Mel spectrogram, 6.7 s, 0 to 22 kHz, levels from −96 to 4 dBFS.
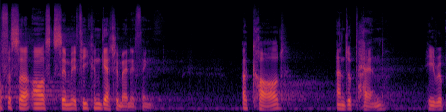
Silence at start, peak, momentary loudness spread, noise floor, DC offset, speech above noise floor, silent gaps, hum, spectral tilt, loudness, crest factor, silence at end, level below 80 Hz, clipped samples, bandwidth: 0 s; -20 dBFS; 16 LU; -72 dBFS; under 0.1%; 32 dB; none; none; -3.5 dB/octave; -40 LUFS; 22 dB; 0.05 s; under -90 dBFS; under 0.1%; 19.5 kHz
